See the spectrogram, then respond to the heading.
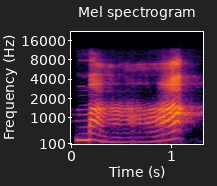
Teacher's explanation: the third tone, make it a turn, but do not start too high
